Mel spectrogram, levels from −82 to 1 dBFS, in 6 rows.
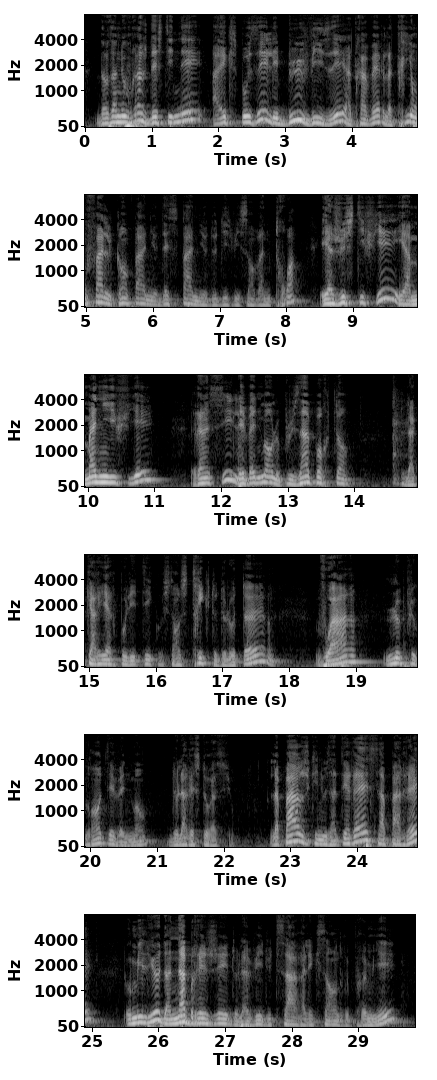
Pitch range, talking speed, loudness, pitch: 95-155 Hz, 125 wpm, -28 LUFS, 125 Hz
